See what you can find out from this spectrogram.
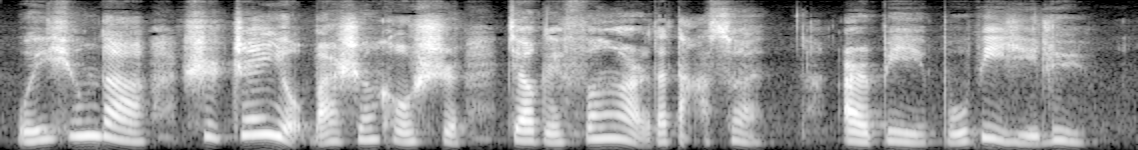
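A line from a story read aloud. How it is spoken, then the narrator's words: Soft, after a pause. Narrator (Chinese): 刘备停顿了一下，轻声道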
